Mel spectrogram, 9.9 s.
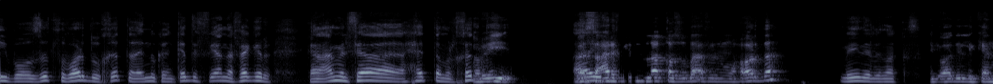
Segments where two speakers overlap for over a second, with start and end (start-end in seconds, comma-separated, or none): none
